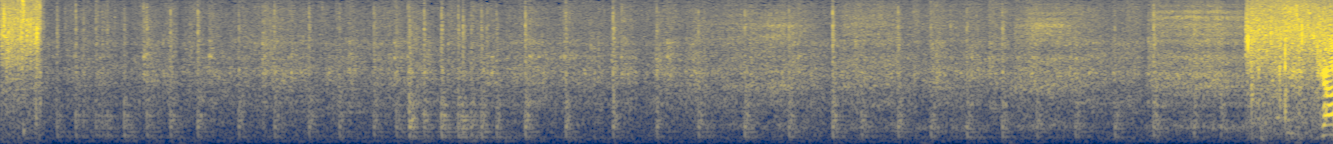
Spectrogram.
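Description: Muffled, subdued rain hiss with the sound dulled and the top end cut away. About a second before the end, the full sound of heavy rain returns suddenly.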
